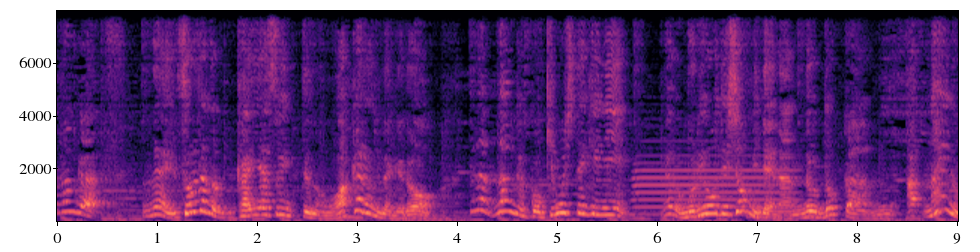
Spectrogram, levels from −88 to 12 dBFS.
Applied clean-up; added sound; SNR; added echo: none; Wind instrument, woodwind instrument; 14 dB; reverberation time 0.2 s.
